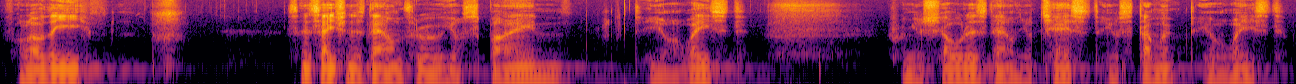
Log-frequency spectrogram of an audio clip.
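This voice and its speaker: A man teaching as a Buddhist monk, guiding a meditation in measured short phrases with long pauses between them. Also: fairly low pitch, little pitch movement, a little mellow, slightly rough. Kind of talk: guided meditation instruction. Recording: long hall reverb.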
